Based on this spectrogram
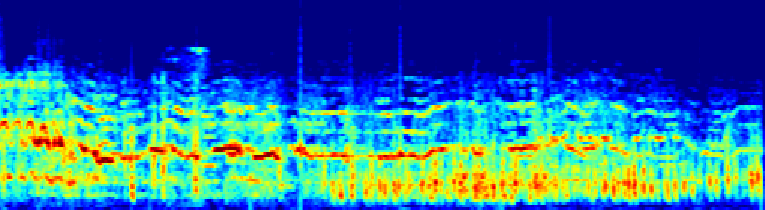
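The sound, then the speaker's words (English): Horses whinny and snort while hooves clip-clop steadily underneath as two Apache warriors bring horses, a busy, continuous mix of neighing and clattering steps that stays loud throughout. “Two Apache warriors brought horses for Billy and Jenny.”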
